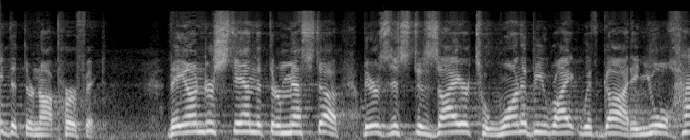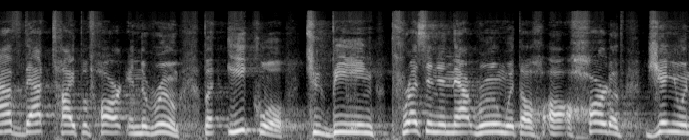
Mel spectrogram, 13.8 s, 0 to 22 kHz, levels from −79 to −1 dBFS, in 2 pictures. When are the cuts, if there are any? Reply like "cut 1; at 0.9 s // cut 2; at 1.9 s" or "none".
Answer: cut 1; at 3.6 s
